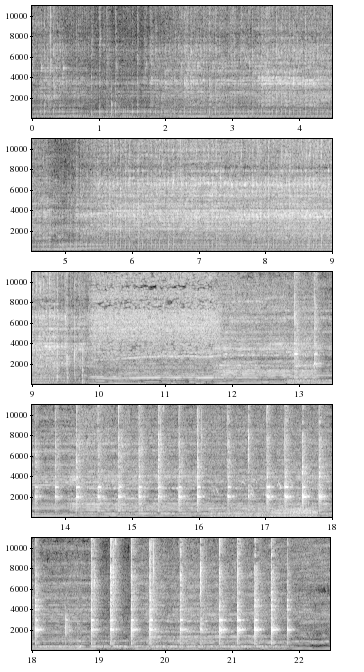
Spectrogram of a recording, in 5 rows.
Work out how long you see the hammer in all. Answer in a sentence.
You can hear the hammer for 9 seconds altogether.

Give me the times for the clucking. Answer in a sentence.
The clucking can be heard from 16.1 to 17.9 s.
